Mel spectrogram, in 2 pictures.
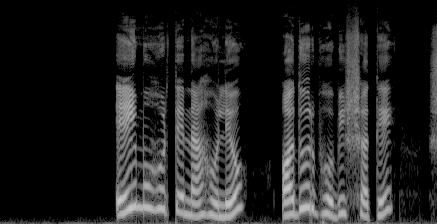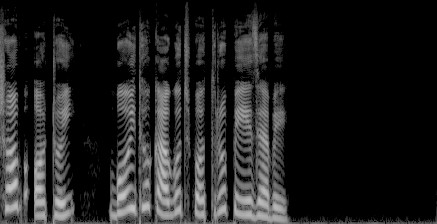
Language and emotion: Bengali, neutral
